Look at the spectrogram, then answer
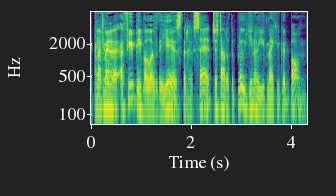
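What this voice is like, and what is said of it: British accent. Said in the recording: “It's the British accent ... Everything sounds better with a British accent.”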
